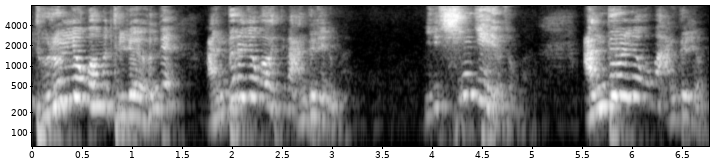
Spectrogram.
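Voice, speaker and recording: A male pastor preaching with a mellow, fairly high voice that jumps from loud exclamations to hushed, low asides. He sounds set back from the microphone, and the room around him is echoey, like a church sanctuary. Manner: swings from loud exclamations to low soft quoting. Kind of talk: sermon. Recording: echoey room, voice from far off the mic.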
